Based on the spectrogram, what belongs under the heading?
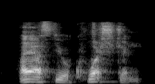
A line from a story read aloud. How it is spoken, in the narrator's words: he growls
